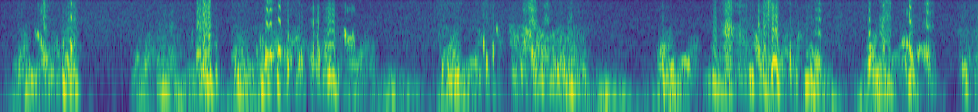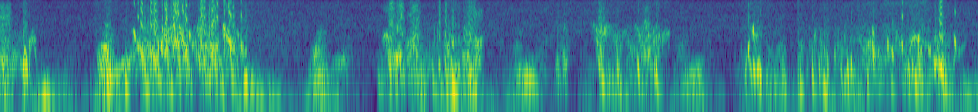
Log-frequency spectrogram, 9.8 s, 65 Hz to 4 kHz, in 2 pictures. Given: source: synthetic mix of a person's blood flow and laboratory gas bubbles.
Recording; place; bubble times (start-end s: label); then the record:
Doppler ultrasound of blood flow; precordium
0.07-0.14 s: bubbles
0.16-0.41 s: bubbles
0.77-1.12 s: bubbles
1.16-1.78 s: bubbles
2.17-2.31 s: bubbles
2.36-2.96 s: bubbles
3.29-3.36 s: bubbles
3.54-4.14 s: bubbles
4.30-4.70 s: bubbles
4.78-5.10 s: bubbles
5.35-6.20 s: bubbles
6.76-7.31 s: bubbles
7.66-7.75 s: bubbles
7.84-8.24 s: bubbles
8.58-8.83 s: bubbles
8.88-9.72 s: bubbles
From the record:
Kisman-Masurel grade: 343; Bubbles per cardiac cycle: rolling drumbeat, 9 or more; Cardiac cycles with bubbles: 100%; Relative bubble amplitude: loud (0.450 to 0.775); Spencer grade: 3 (all of the cardiac periods contain showers or single bubble signals, but not dominating or overriding the cardiac motion signals); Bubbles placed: anywhere in the cardiac cycle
